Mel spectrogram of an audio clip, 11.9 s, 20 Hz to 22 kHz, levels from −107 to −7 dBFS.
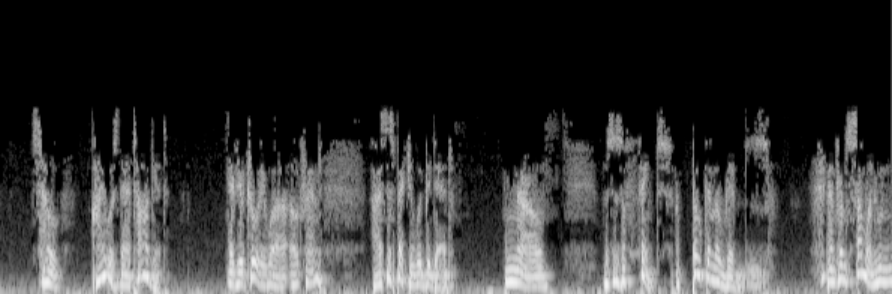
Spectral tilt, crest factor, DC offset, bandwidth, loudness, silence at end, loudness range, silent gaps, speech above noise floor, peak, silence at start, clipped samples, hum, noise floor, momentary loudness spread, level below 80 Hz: -7 dB/octave; 16 dB; under 0.1%; 5.6 kHz; -22 LUFS; 0 s; 2 LU; none; 23 dB; -6 dBFS; 0 s; under 0.1%; none; -43 dBFS; 11 LU; -36 dBFS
